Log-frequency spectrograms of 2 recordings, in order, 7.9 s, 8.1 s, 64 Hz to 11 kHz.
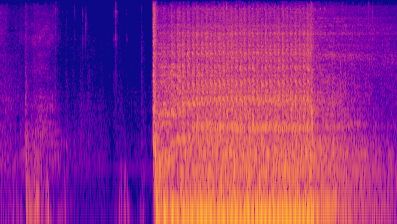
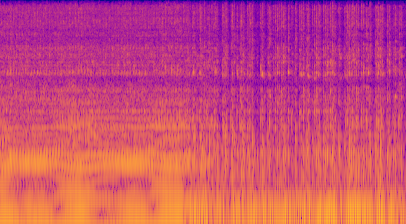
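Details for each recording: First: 1954 International Metro van, engine just installed, strong even cranking at about four beats a second with no firing: cranks, won't start; acting like no spark. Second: 1954 International Metro van engine, newly installed, with only the electrics connected and fuel hand-pumped into the carburetor, catches and holds a steady, even idle hum, then turns uneven as the fuel runs down; it starts and runs.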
